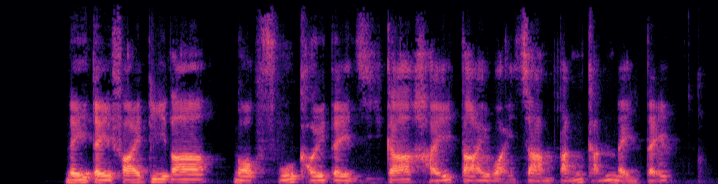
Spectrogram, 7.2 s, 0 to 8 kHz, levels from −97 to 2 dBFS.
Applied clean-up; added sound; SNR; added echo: neural mask model DeepFilterNet 3.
